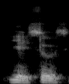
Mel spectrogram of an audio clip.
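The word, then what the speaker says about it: 耶稣: bahasa Chinese ya ya Yesus ini dibacanya Yesu orang Chinese enggak ada sus gitu kan enggak ada sus mereka adanya su Yesu dibacanya masalah enggak buat kita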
